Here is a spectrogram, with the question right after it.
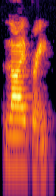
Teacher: how we're turning a otherwise 3-syllable word into a 2-syllable word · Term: elision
